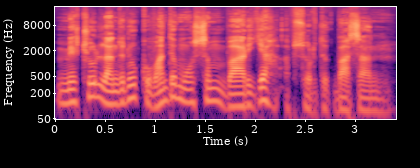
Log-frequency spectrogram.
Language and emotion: Kashmiri, sad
